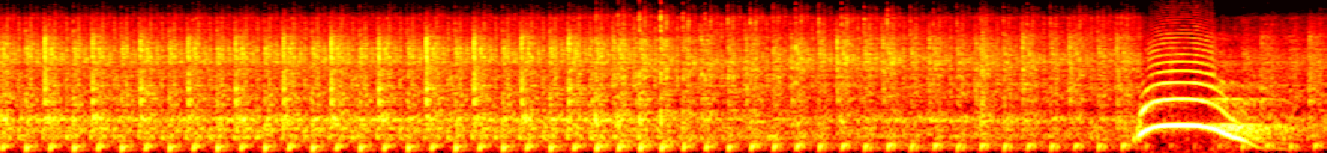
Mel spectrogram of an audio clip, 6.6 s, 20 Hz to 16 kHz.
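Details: 1950 REO small engine, freshly revived, carburetor adjusted down to a very low idle (these reportedly idle real low): slow, even putt-putt roughly eight beats a second, steady without missing; healthy very low idle.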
